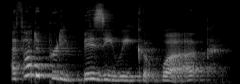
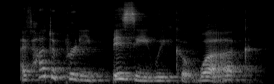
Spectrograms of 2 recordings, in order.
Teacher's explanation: I stressed the word busy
